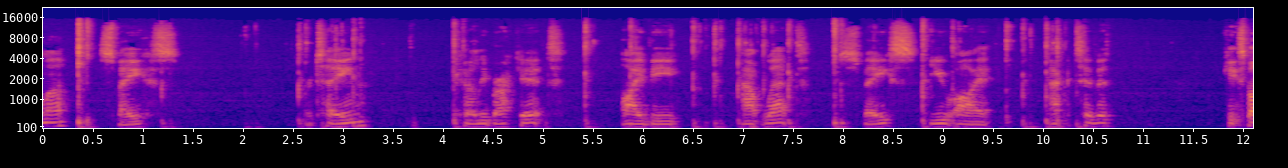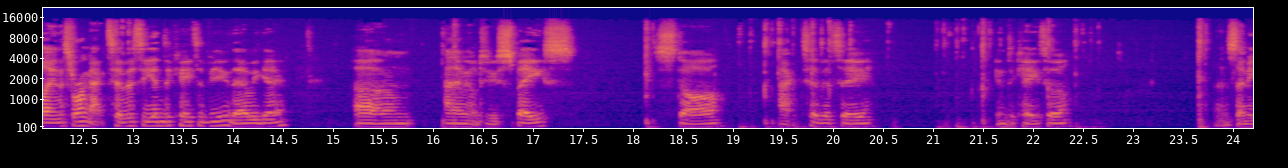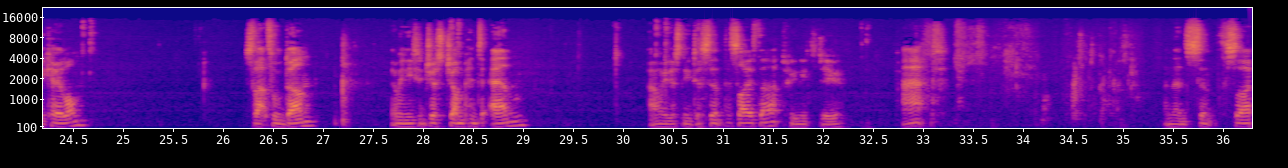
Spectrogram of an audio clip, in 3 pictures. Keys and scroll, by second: 1.2-7.5 typing, 8.7-11.0 typing, 18.2-21.1 typing, 22.5-23.7 typing, 24.9 ;, 30.8 Return, 32.3 @, 32.9 @.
